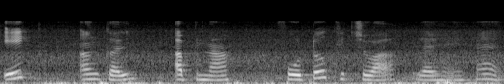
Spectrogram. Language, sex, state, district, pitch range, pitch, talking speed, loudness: Hindi, female, Madhya Pradesh, Dhar, 200-240 Hz, 220 Hz, 85 wpm, -17 LUFS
